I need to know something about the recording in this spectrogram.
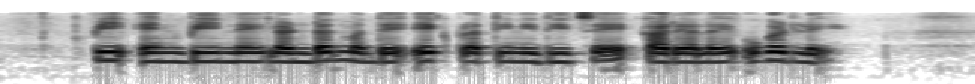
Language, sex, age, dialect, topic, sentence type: Marathi, female, 31-35, Northern Konkan, banking, statement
